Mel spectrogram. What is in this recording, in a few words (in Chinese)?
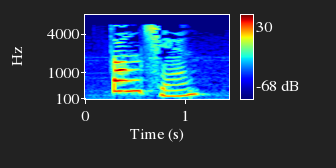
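"当前", Mandarin Chinese; hsk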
